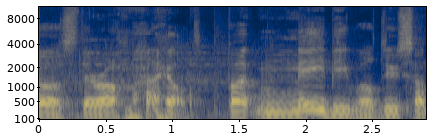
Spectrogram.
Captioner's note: chuckles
